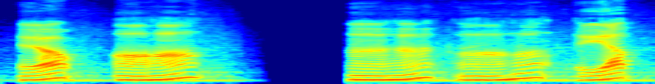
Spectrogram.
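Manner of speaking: usual speaking voice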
